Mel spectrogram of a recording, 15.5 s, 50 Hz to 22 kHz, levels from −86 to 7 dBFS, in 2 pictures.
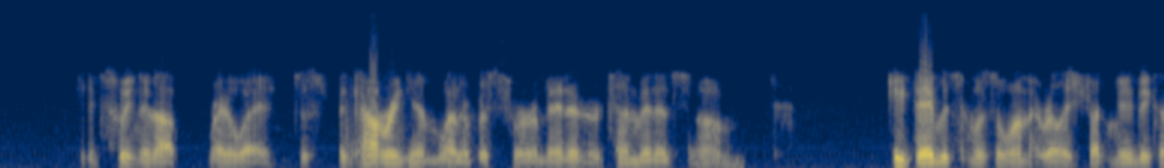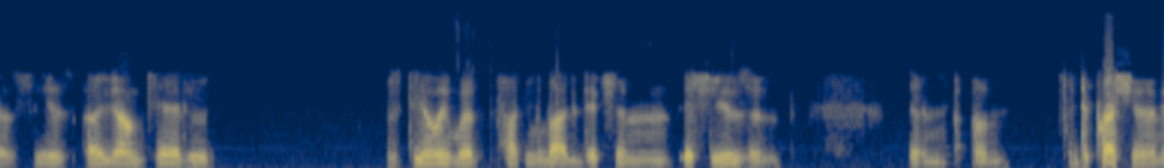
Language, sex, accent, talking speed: English, male, American, 175 wpm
